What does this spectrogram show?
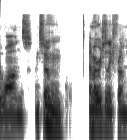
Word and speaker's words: Wans: where so the name how you pronounce the band name is the wands and so I'm originally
